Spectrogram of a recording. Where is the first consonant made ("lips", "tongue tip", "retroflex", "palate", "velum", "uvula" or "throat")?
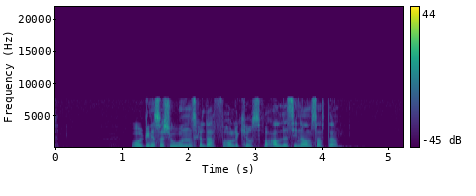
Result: uvula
